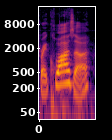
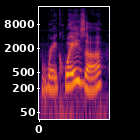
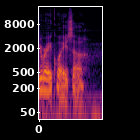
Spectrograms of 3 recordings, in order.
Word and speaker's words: Rayquaza: that it was pronounced Rayquaza, but Rayquaza is actually pronounced Rayquaza because it comes from the words ray, as in ray of light, and quasar, which is a celestial body.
